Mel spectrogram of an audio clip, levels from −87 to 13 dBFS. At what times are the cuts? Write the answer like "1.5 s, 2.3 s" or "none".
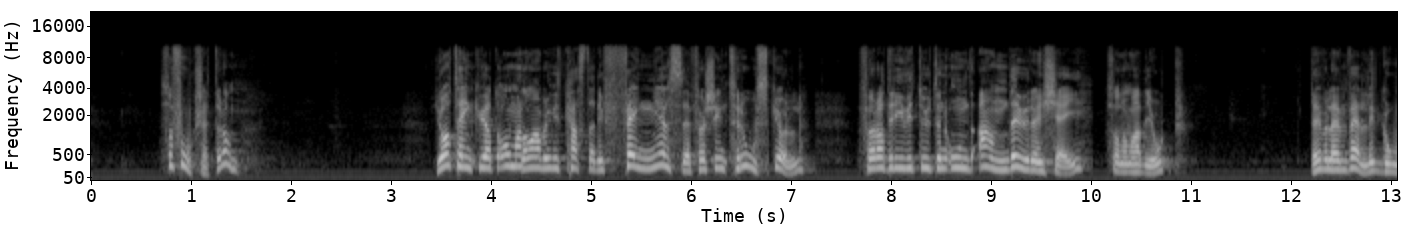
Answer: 4.3 s, 7.2 s, 7.9 s, 10.0 s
